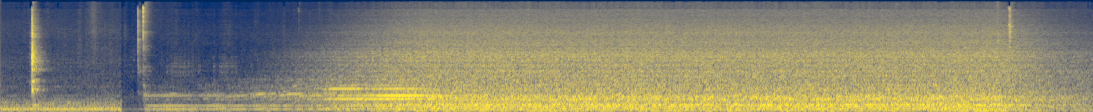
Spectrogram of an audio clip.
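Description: A repaired Rheem air conditioner fan clicks a couple of times, then spins up and settles into a loud, steady whooshing hum with a faint mechanical drone that carries on to the end.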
